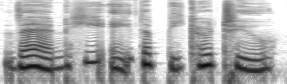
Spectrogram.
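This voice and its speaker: A woman reading a children's picture book aloud in a slow, clear storytelling manner. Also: medium pitch, dark tone, dry recording. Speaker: reader.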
